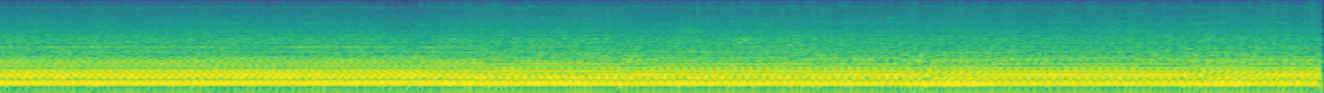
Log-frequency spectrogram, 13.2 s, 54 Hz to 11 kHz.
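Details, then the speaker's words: 454 big-block V8 swapped into a Honda Civic, first start on temporary systems with a new out-of-the-box carburetor, timing about 10° top dead center, no coolant, cold weather: deep loud lumpy rumble settling into a steady cold idle, nothing abnormal. "lucky it's so gosh darn cold out here it's going to take a second for the big block to warm up we can run her for a few seconds"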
